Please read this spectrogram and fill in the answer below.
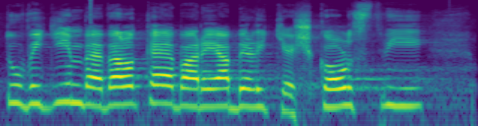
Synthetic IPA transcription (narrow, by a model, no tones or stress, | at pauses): t̪uvɪɟiːmvɛvɛlkɛːvaɾɪabɪlɪcɛʃkolst̪viː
